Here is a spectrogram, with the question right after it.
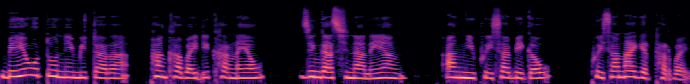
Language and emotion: Bodo, sad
